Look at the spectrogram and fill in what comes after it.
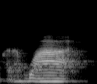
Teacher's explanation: En Paraguay, ya te dije que la Y al final de sílaba cuenta como una I, por lo tanto es un triptongo. Paraguay, cerrada U, abierta A, cerrada I, con acento en la A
